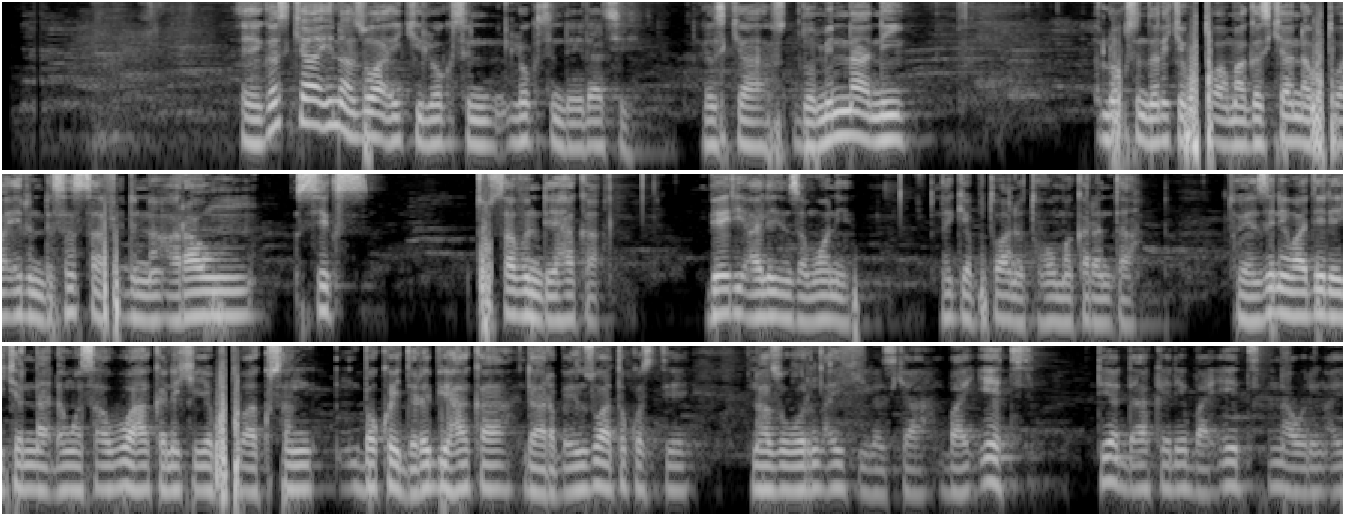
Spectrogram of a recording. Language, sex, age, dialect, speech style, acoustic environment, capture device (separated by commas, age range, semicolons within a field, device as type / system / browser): Hausa, male, 35-44, Nigeria - Kano, happy; excited; focused, silence, mobile / Linux / Chrome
